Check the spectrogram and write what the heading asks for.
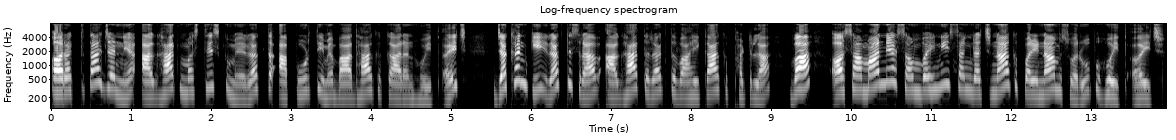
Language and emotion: Maithili, neutral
